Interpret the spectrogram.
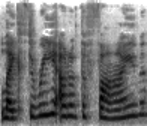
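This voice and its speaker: A woman's voice: high voice, slow. A young Canadian woman in casual vlog chat, rambling and giggling as she pokes fun at herself. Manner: rambling, giggly, self-deprecating. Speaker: vlogger.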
